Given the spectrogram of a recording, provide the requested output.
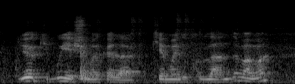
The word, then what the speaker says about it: Kemal: Son A üzerinde tahfif işareti yani inceltme işareti yumuşattığı için telaffuz hemen hemen Arapça Kemal telaffuzuna yaklaşır. Benzeyiş bundan ibarettir. Sene 1935. Yani diyor ki bu yaşıma kadar Kemal'i kullandım ama o Arapça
